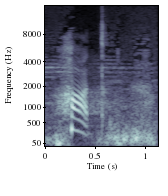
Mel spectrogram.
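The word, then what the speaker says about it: हाथ: ஹா இத், ஹாத்.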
